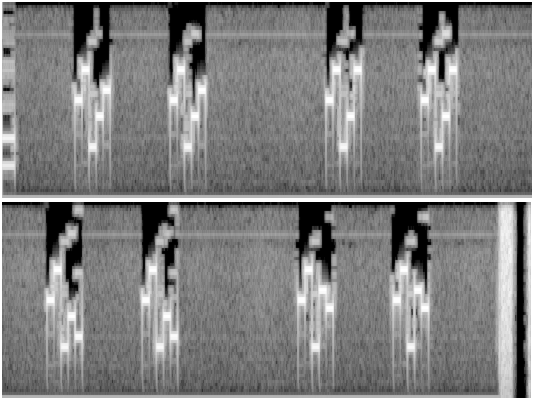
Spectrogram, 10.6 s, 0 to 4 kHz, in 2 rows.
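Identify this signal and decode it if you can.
Five-tone selective call (ZVEI), heard as quick runs of five tones, tones of about 70 ms. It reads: 88169 88169 88166 88166 88163 88163 88197 88197
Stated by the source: ZVEI five-tone selective call 88352 received on an SDR.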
